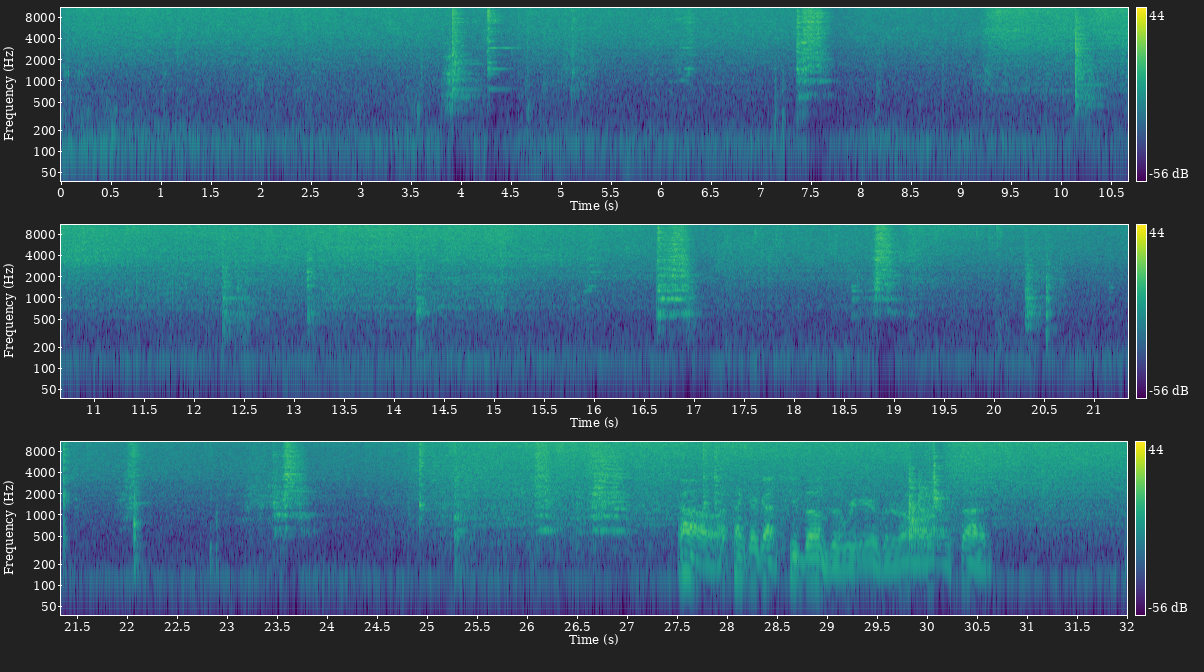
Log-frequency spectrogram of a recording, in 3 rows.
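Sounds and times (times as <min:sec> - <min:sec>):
burgers sizzling on griddle: 0:00.0 - 0:32.0
metal spatulas scraping griddle: 0:06.1 - 0:06.4, 0:07.3 - 0:07.8, 0:15.9 - 0:17.2, 0:18.6 - 0:19.3, 0:21.9 - 0:22.3, 0:23.1 - 0:24.0, 0:24.9 - 0:27.2, 0:27.8 - 0:28.0, 0:29.8 - 0:30.4.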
